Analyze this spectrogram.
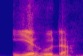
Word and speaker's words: Yehuda: Yehuda? Did I say it right this time? Yehuda. It's just the J pronounced it as a Y.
